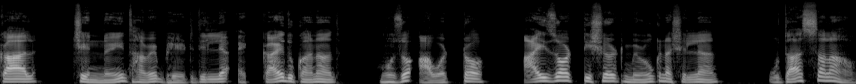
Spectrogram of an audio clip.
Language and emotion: Goan Konkani, sad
